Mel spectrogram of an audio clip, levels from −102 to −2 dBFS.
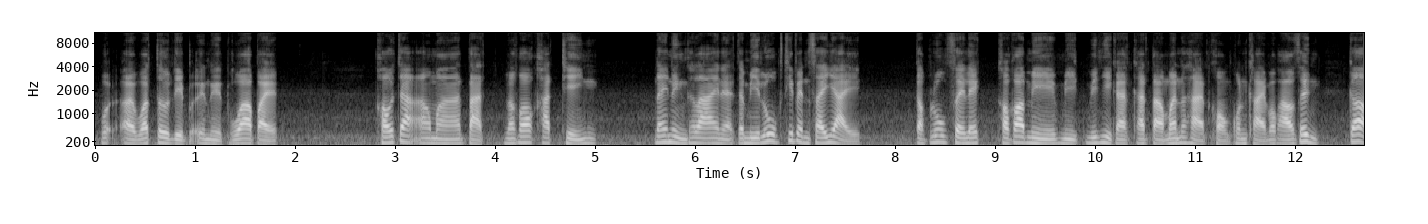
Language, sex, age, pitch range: Thai, male, 20-39, 130-175 Hz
